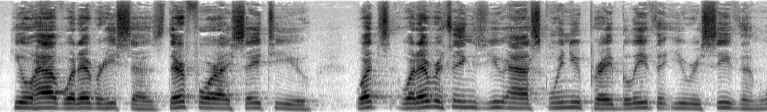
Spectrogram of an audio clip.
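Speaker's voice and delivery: loud, ringing Bible reading; preacher reading scripture with force. Acted. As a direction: proclaim the verses to the congregation. Reading scripture aloud, louder.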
